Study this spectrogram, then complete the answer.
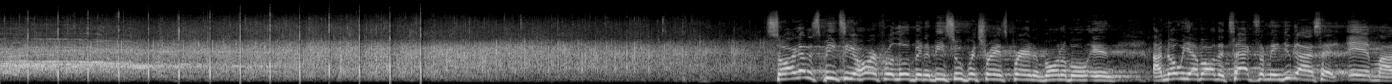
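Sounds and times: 
audience applause: 0:00.0 - 0:08.2
speech: 0:07.8 - 0:13.9.

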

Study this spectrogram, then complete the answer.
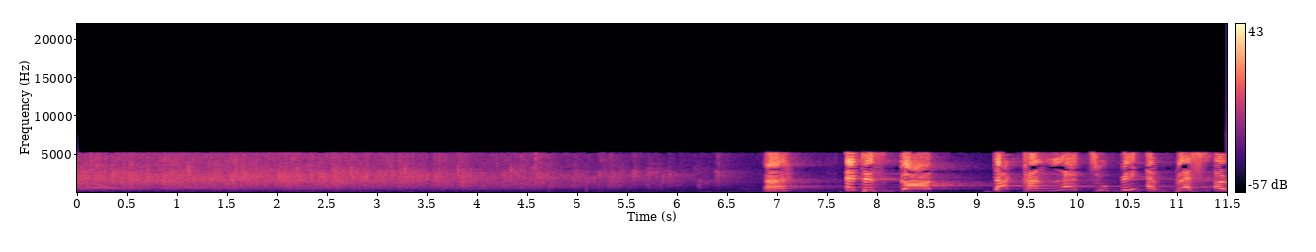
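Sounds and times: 
audience clapping hands: 0:00.0 - 0:06.7
speech: 0:06.9 - 0:08.6, 0:09.2 - 0:11.4.

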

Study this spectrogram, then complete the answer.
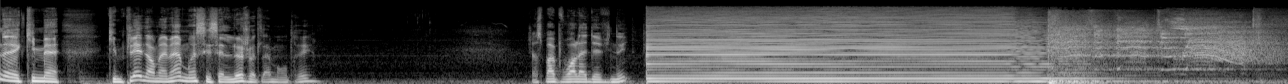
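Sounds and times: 
speech: 0:00.0 - 0:03.3, 0:05.3 - 0:06.9
hockey goal horn blaring: 0:06.5 - 0:11.7.

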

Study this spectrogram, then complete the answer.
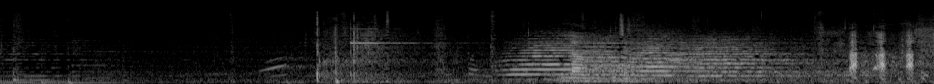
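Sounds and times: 
slide trombone playing sad cartoon tune: 0:05.0 - 0:08.2
laughter: 0:08.2 - 0:09.3.

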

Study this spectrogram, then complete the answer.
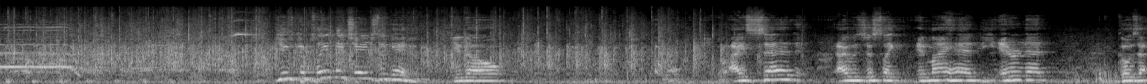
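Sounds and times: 
audience round of applause: 0:00.0 - 0:08.2
speech: 0:02.8 - 0:05.2, 0:07.4 - 0:10.6, 0:11.2 - 0:11.4.

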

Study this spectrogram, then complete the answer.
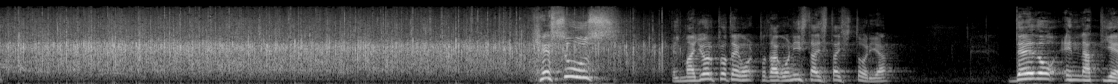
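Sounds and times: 
audience applauding loudly: 0:00.0 - 0:07.3
speech: 0:05.4 - 0:09.0, 0:10.1 - 0:11.1.

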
